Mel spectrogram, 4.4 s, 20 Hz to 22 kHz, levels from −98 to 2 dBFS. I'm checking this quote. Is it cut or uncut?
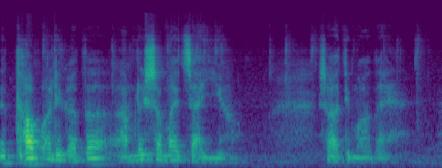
uncut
